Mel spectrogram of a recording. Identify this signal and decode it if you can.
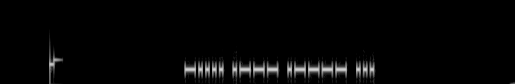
Morse code, heard as a keyed tone, about 36 wpm, 700 Hz. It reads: 6J1S
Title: Four Challenging Letter-Number Combinations 35wpm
